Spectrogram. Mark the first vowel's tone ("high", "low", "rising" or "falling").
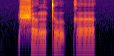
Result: rising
